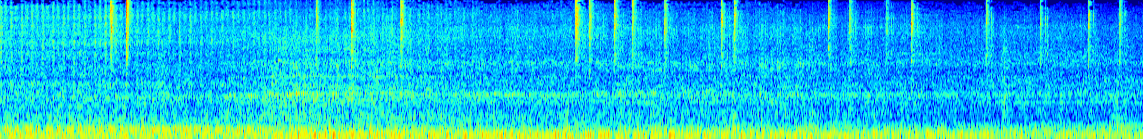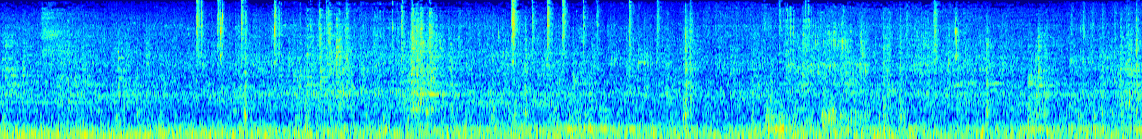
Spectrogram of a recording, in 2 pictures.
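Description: Diesel locomotive's engine running with a steady low drone that fades as it pulls away, followed by passenger coaches rolling slowly past, their wheels clicking over the rail joints.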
